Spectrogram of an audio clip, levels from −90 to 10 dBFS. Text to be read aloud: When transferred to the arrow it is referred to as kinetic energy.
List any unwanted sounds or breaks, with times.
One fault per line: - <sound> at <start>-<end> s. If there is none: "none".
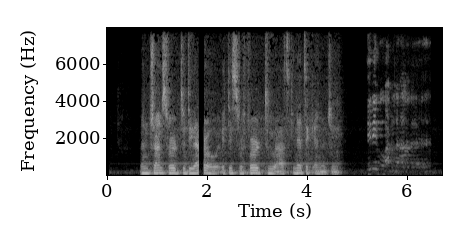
- dropout at 1.8-1.9 s
- laugh at 5.2-6.5 s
